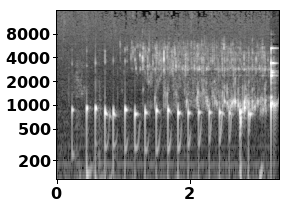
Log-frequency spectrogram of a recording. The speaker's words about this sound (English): Anyway, that said, I'm going to pour some of this very exciting scotch whiskey. Present your glass, please. Presented.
